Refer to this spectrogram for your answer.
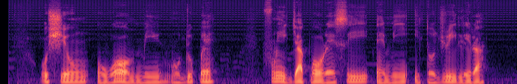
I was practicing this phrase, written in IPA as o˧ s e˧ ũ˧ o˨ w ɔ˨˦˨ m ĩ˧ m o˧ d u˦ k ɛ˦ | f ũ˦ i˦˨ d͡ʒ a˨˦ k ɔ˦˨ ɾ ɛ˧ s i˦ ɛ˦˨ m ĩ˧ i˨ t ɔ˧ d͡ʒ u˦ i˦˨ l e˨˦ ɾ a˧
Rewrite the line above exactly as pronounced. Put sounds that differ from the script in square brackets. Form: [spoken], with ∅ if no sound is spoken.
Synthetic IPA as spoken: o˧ [ʃ] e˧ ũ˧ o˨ w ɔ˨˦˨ m ĩ˧ m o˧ d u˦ [k͡p] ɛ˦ | f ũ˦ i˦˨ d͡ʒ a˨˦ [k͡p] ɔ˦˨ ɾ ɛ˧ s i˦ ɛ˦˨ m ĩ˧ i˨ t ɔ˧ d͡ʒ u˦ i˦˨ l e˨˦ ɾ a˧

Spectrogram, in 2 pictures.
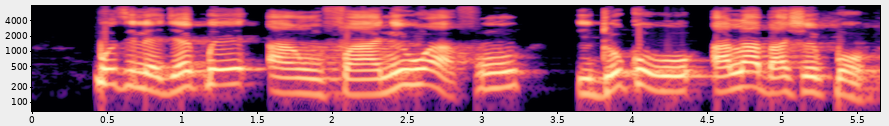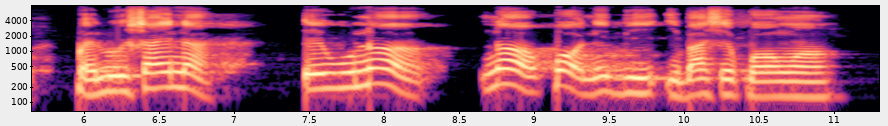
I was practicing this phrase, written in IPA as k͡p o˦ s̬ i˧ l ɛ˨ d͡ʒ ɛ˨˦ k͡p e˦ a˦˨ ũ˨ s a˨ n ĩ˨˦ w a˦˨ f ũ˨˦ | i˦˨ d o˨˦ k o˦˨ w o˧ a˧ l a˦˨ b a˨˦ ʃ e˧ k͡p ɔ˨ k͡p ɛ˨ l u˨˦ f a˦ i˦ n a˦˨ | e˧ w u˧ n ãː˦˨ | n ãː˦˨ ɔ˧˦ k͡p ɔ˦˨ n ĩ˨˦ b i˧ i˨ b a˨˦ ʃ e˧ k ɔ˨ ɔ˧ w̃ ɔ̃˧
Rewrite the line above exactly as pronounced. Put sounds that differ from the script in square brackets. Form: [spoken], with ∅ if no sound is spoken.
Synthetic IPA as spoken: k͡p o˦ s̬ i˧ l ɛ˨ d͡ʒ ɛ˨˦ k͡p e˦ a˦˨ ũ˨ [f] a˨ n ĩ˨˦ w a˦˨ f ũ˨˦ | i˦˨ d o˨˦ k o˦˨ w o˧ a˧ l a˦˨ b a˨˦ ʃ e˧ k͡p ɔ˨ k͡p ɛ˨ l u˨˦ [ʃ] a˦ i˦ n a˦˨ | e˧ w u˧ n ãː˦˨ | n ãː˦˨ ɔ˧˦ k͡p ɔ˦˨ n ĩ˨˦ b i˧ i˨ b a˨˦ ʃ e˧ [k͡p] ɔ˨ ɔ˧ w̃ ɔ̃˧

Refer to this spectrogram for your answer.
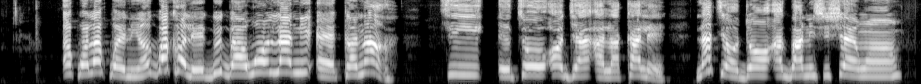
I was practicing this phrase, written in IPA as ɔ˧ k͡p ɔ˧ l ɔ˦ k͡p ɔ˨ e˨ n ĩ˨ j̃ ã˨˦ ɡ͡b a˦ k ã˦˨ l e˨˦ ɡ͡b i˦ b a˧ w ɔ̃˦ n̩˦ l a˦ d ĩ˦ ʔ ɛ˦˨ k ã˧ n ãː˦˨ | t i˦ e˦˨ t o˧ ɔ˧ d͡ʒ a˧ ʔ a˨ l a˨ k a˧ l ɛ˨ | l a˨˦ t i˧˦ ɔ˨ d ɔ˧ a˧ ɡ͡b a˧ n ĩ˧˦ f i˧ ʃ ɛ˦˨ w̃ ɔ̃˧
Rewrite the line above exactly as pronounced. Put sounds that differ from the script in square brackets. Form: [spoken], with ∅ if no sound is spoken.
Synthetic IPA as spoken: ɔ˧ k͡p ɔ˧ l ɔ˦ k͡p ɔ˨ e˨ n ĩ˨ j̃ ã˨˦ ɡ͡b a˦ k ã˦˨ l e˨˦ ɡ͡b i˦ [ɡ͡b] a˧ w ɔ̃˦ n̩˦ l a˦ [n] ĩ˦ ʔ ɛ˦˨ k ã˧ n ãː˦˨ | t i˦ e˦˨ t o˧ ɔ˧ d͡ʒ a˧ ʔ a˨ l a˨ k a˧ l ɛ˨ | l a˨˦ t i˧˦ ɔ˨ d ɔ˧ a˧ ɡ͡b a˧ n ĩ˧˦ [ʃ] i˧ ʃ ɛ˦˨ w̃ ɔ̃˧

